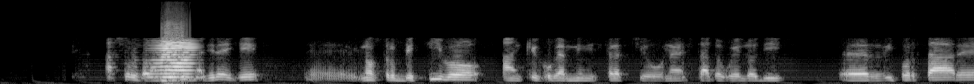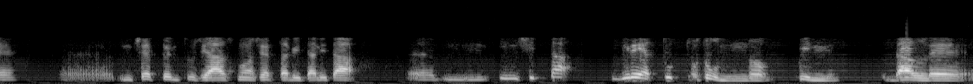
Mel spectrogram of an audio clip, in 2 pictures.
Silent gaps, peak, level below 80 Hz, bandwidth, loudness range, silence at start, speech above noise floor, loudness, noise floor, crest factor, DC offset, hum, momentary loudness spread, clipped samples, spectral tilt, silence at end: none; 0 dBFS; -60 dBFS; 19.5 kHz; 10 LU; 1.05 s; 43 dB; -16 LUFS; -60 dBFS; 18 dB; under 0.1%; none; 18 LU; under 0.1%; -4.5 dB/octave; 0 s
